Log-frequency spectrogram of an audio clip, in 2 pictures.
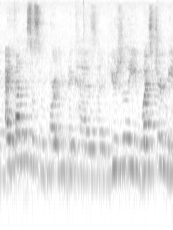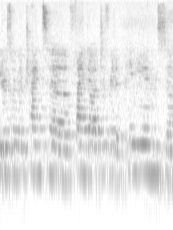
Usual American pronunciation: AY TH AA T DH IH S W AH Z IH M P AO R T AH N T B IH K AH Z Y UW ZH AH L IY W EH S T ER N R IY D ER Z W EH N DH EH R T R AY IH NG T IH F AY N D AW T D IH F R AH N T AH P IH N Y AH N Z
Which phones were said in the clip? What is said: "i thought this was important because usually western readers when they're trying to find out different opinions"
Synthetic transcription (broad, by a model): AY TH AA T DH IH S W AH Z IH M P AO R T N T B IH K AH Z Y UW ZH L IY W EH S T ER N R IY D ER Z W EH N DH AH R T R AY IH NG T IH F AY N D AW T D IH F R AH N T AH P IH N Y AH N Z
